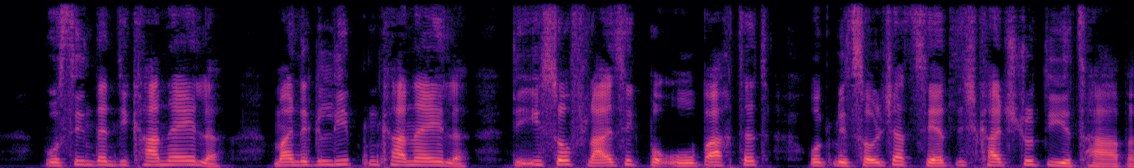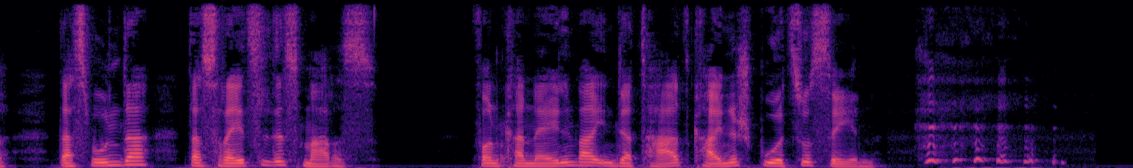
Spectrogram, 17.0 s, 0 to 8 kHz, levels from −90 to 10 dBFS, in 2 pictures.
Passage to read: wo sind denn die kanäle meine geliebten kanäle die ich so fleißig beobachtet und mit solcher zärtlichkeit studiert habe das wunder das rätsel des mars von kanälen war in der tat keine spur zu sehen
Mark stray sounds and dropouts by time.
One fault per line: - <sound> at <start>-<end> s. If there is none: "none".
- laugh at 15.4-16.5 s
